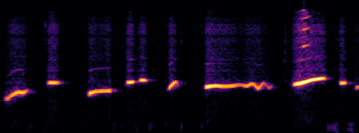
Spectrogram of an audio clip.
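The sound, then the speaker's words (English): Someone whistles a casual, meandering little tune: a string of short bright notes with a few longer held ones and a small warble, clear and alone with no talking. “saying that he was going to meet a friend, presumably whistling casually.”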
